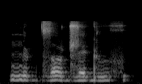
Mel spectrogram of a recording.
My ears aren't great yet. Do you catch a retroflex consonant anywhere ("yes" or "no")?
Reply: yes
